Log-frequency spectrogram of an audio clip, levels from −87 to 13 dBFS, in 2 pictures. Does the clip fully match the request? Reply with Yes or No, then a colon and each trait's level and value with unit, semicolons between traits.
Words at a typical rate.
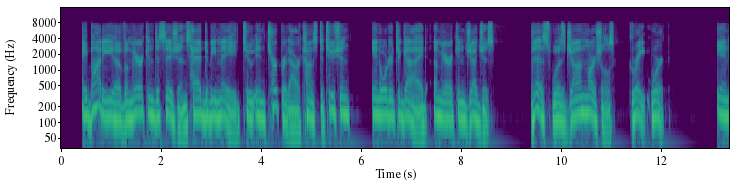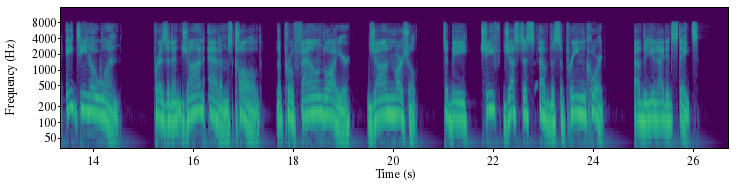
No: slow, 110 wpm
